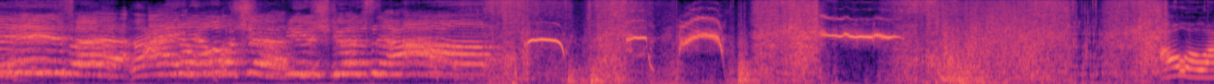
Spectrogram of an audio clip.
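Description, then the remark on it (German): Water sloshes and splashes loudly and steadily through the second half in an underground lake inside a pyramid, with high squealing voices over it at the start and brief whistling tones in between. “Hier steht das Wasser ziemlich hoch. Wie kommt denn ein unterirdischer See in diese Pyramide?”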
